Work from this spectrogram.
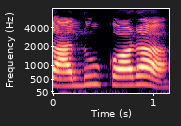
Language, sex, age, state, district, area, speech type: Bengali, other, 45-60, West Bengal, Jhargram, rural, read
